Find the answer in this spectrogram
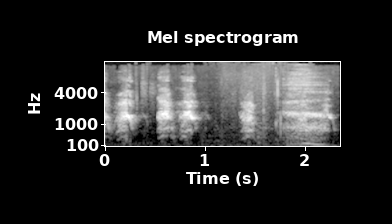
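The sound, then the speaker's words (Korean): A small Pekingese dog yaps excitedly on meeting another dog during a walk: three quick, high-pitched barks in a row, then a brief pause before a couple of rougher, longer bursts of barking and whining. “그런데 하루는 방글이를 데리고 산책을 하는데 같은 페키니즈 강아지 한 마리가 방글이를 보더니 반갑게 달려오더라고요.”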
